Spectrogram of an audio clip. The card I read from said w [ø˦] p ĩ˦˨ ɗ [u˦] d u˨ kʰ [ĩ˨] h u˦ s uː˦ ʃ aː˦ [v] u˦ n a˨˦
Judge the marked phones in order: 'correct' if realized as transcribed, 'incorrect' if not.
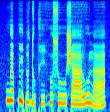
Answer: incorrect: ɛ˦, incorrect: ʊ˦, incorrect: i˨, correct

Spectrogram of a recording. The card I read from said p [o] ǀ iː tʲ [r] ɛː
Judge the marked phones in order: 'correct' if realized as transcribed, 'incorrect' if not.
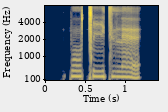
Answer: correct, incorrect: lː

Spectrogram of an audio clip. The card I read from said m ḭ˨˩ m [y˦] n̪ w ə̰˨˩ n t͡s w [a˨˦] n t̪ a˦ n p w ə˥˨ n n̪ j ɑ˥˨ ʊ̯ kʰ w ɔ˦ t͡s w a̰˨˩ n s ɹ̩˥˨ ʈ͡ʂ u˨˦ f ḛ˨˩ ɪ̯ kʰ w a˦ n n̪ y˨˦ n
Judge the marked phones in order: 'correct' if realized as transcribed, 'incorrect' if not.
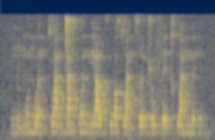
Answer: incorrect: u˦, incorrect: a˥˨

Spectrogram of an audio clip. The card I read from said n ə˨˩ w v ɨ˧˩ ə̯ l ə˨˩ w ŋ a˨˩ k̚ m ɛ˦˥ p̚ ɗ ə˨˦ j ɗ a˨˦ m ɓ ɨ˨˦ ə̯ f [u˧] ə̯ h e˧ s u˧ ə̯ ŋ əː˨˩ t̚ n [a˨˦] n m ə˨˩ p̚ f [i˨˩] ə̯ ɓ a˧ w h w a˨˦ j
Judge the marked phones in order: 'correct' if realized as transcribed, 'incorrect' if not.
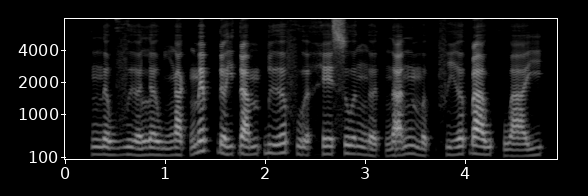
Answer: incorrect: ṵ˧˨, incorrect: a̰˧˥, incorrect: i˨˦

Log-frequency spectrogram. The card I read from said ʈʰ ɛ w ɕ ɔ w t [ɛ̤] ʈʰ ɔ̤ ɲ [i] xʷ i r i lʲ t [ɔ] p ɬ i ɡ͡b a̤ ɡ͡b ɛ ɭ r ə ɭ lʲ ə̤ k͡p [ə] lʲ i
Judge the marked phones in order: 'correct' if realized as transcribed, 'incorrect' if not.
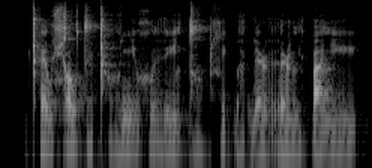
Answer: correct, correct, incorrect: ɔ̤, incorrect: a

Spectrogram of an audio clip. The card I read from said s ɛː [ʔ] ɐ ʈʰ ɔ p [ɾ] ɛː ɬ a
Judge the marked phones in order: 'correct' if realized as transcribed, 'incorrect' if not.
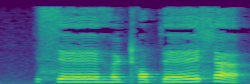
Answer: incorrect: ɦ, correct

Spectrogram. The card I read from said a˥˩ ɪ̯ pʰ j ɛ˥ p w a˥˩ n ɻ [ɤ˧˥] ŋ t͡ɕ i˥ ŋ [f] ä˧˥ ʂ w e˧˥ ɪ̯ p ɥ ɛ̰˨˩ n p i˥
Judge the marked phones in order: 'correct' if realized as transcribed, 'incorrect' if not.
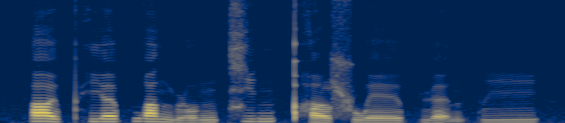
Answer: correct, incorrect: pʰ

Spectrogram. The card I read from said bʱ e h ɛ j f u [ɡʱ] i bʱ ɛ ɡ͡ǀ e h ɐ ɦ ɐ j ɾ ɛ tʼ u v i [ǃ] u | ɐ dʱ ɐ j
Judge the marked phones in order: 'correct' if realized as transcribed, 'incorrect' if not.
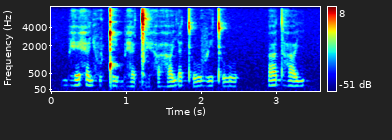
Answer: incorrect: ǃ, incorrect: tʼ

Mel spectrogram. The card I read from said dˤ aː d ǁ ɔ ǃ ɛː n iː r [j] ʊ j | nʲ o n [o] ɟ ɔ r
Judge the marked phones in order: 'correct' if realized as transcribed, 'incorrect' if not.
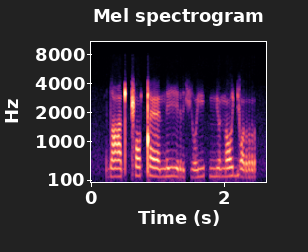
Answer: incorrect: ç, incorrect: ɔ

